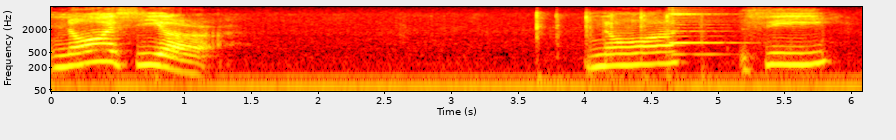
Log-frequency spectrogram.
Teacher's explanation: cái âm s đó đọc thành âm z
